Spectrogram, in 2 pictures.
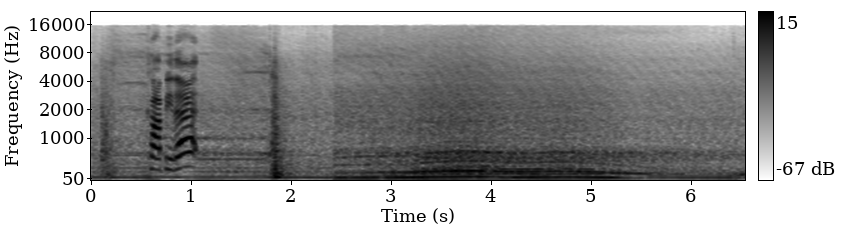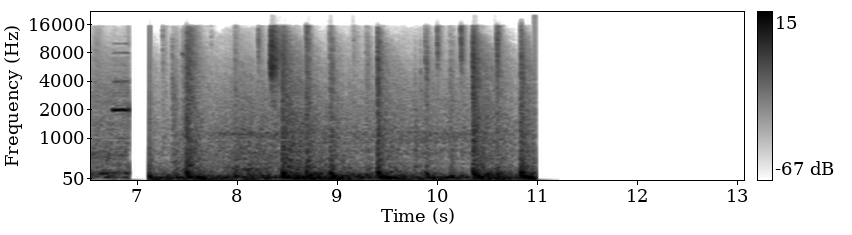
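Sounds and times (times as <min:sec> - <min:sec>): vehicle engine revving: 0:00.4 - 0:06.9.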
